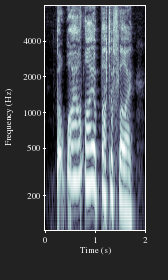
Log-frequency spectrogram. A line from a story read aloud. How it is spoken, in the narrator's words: Curtis yelled at Bertie the bee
